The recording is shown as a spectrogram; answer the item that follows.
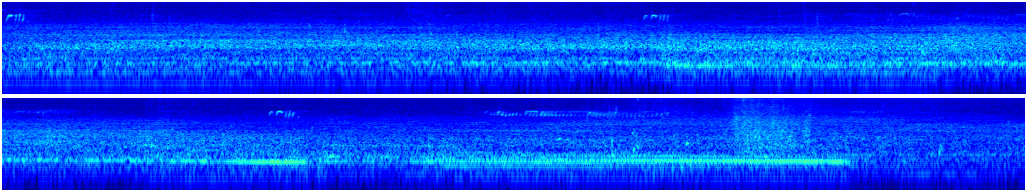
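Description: A motorboat engine runs with a steady low drone that grows fuller partway through and drops away near the end. A few short high chirps sound over it.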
